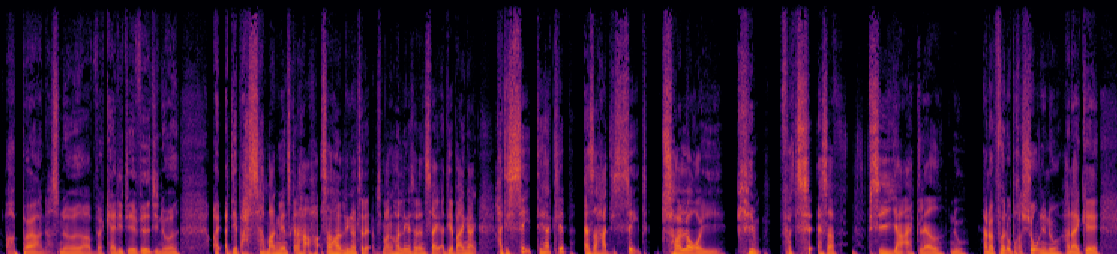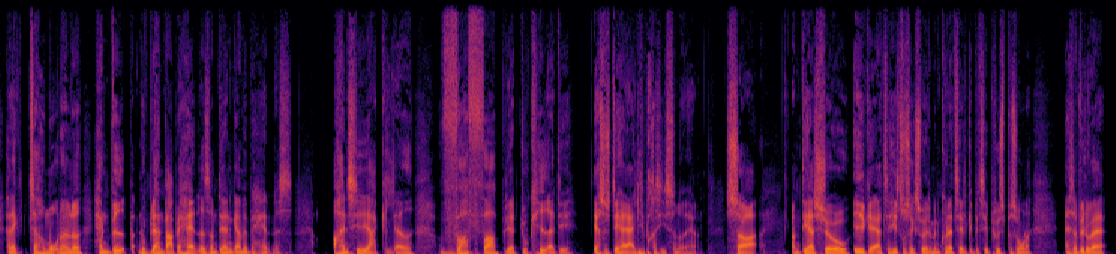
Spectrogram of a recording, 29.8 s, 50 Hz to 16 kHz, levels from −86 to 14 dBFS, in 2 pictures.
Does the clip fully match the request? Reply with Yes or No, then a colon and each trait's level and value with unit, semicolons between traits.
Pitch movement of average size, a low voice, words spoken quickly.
No: wide, 6.3 semitones; low, 120 Hz; fast, 265 wpm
